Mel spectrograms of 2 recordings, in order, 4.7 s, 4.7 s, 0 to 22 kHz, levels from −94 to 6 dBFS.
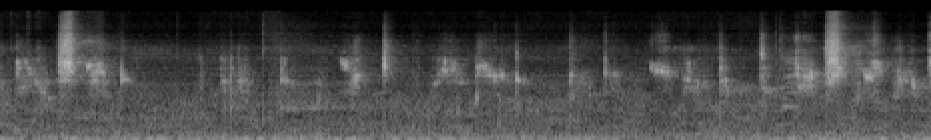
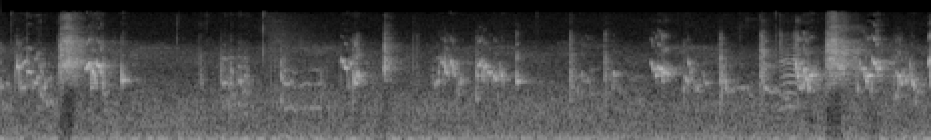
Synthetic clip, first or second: first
